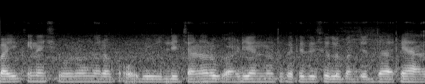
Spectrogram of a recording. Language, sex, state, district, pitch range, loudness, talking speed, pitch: Kannada, male, Karnataka, Belgaum, 125-130 Hz, -18 LUFS, 155 wpm, 125 Hz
